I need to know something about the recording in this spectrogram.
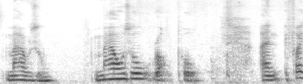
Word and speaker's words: Mousehole: If you're not from the UK, Mousel is mousehole down in Cornwall, but you don't pronounce it mousehole, it's Mousel.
